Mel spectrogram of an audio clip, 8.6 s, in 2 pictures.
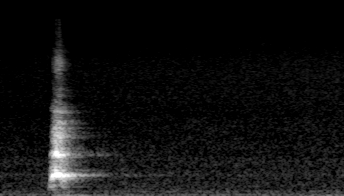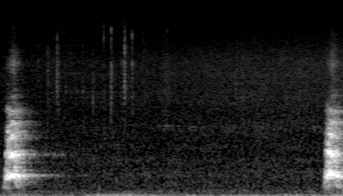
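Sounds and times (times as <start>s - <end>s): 
dog barking: 0.6s - 1.2s, 4.4s - 4.8s, 8.4s - 8.5s.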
